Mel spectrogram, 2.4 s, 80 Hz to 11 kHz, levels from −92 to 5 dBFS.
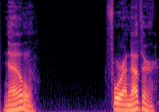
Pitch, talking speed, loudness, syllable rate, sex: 125 Hz, 75 wpm, -17 LUFS, 3.7 syllables/s, male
